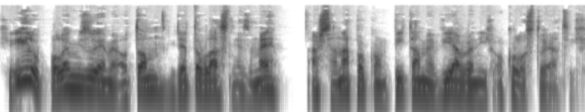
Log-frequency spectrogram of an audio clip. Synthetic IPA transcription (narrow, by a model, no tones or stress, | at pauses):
xʋiːʎupɔlɛmizujɛmɛɔt̪ɔmɡɟɛt̪ɔʋlasɲɛzmɛ | ʔa̰ʃsanapɔkɔnpiːt̪amɛʋijaʋɛniːɣɔ̰kɔlɔst̪ɔja̰t͡sḭx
